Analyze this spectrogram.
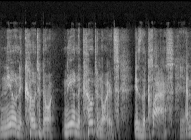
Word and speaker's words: neonicotinoid: that again well it's in a class called neonicotinoid neonicotinoids is the class and that's just one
